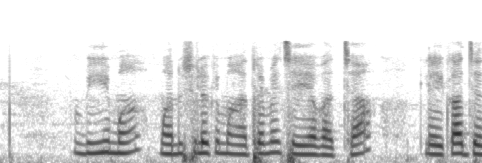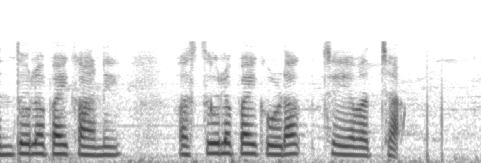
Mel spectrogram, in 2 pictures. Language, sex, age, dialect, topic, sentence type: Telugu, female, 25-30, Telangana, banking, question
